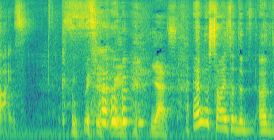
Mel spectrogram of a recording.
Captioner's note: laughs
